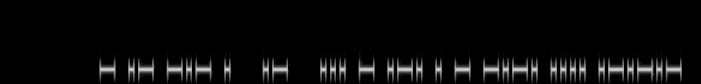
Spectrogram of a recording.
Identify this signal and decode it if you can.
Morse code, heard as a keyed tone, about 25 wpm, 700 Hz. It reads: TAKE A STRETCH.
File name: Easy Sentences with Hints - 25wpm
